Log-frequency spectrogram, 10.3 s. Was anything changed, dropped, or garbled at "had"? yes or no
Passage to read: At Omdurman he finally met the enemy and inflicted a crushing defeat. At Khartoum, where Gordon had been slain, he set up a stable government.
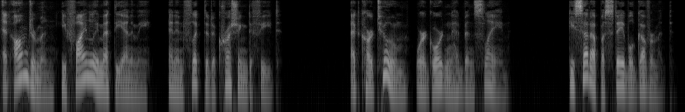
no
